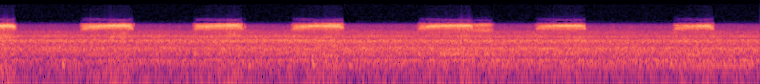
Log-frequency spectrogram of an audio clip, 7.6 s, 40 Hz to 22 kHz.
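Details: Owlets receiving prey deliveries of mice and a gopher from adult owls, evening of 13 March 2015; seven loud, rasping hiss-like bursts, each roughly half a second, spaced about a second apart.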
